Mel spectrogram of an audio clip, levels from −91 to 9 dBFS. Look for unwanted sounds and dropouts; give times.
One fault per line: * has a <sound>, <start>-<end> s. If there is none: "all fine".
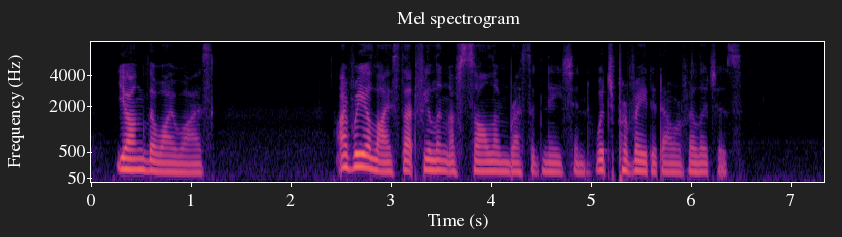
all fine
